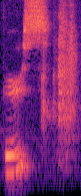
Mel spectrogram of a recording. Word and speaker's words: Bose: These are Bose.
